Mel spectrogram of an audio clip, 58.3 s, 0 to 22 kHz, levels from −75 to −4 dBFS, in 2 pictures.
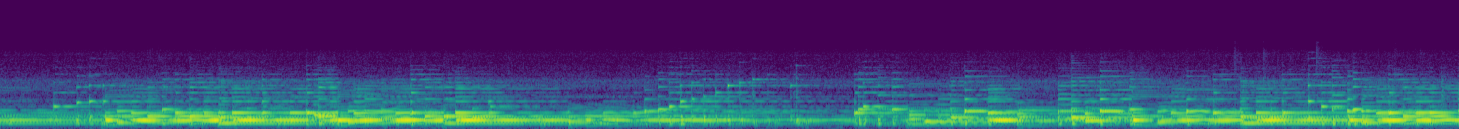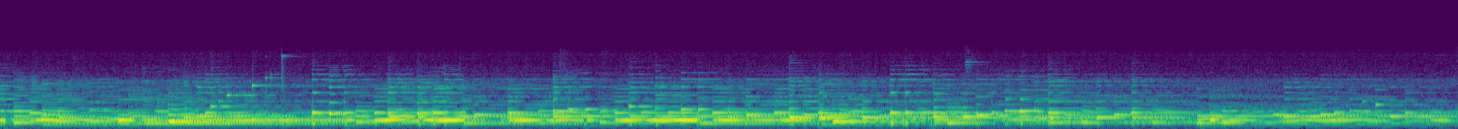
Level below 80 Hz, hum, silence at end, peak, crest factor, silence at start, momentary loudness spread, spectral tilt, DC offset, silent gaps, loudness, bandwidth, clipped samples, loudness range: -54 dBFS; none; 0 s; 0 dBFS; 14 dB; 0 s; 10 LU; -12 dB/octave; under 0.1%; none; -16 LUFS; 4.7 kHz; under 0.1%; 6 LU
